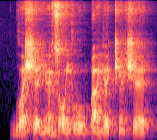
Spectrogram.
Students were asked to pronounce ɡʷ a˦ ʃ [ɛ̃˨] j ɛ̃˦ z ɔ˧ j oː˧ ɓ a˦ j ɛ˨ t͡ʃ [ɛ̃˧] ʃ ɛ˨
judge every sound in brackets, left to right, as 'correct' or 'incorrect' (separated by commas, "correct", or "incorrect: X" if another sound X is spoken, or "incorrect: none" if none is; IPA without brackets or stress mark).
incorrect: ɛ˨, incorrect: ɛ̃˨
